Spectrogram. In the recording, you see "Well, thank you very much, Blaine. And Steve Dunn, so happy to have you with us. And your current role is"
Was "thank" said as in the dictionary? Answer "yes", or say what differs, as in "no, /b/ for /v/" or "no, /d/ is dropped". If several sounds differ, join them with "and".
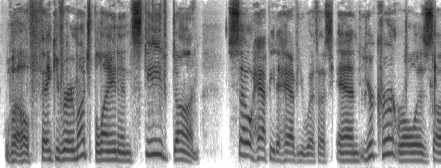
yes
